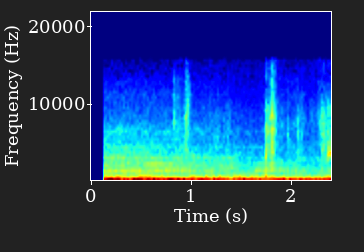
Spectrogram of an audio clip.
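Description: A car engine idling: a steady low hum, with a short click near the end.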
